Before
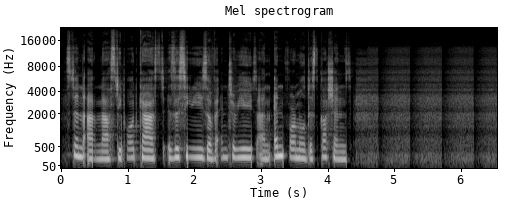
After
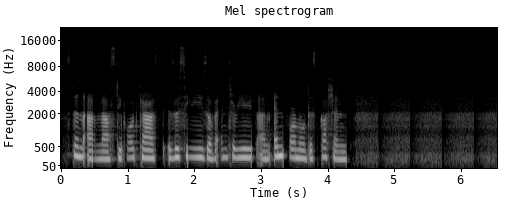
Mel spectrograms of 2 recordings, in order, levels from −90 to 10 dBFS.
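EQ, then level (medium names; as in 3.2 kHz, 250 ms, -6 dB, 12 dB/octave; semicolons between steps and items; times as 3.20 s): distance through air 480 m; high-order bell 4.2 kHz -13.5 dB; -5.5 dB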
